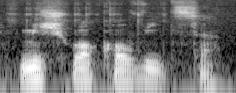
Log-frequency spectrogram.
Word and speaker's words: Mieszkowice: You pronounce it Mieszkowice, and Karpniki is like a neighbouring village to Mieszkowice, as is Wojanów.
